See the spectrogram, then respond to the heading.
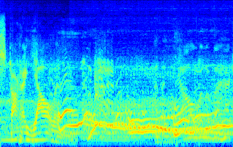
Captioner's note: all yowling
